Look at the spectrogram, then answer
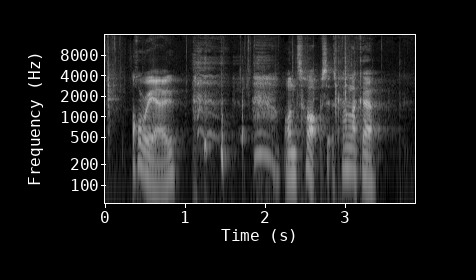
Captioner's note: laughs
